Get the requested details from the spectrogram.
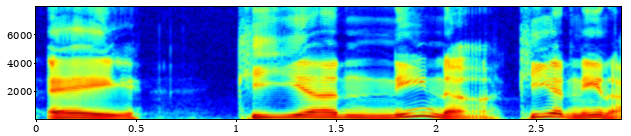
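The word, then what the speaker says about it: Chianina: n i n a kia nina kia nina i think i said kia nia before kia nina noun from 1914 any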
